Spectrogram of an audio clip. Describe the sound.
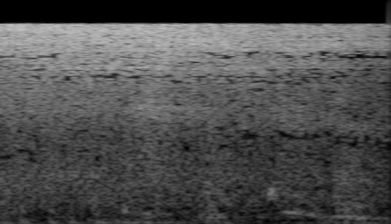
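A loud, sustained hiss from many voices at once, an audience imitating snakes together in a dense, steady wash of sound that fades slightly toward the end.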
